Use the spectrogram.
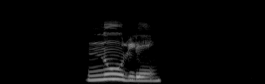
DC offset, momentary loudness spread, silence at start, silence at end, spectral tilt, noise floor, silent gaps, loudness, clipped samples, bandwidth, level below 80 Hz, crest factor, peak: under 0.1%; 17 LU; 0.85 s; 1.05 s; -5.5 dB/octave; -87 dBFS; none; -33 LUFS; under 0.1%; 9 kHz; -88 dBFS; 18 dB; -18 dBFS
